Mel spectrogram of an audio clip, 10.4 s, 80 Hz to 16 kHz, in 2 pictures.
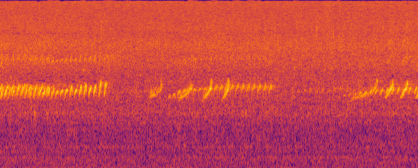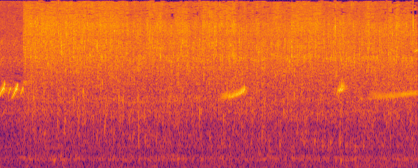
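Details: Kajika frog calling at a small rural stream in Boso, Japan, June 2023: bursts of quick, rising, whistled trilled notes strung into short series. Stream water rushes steadily and grows louder halfway through, with a few isolated rising notes after.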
